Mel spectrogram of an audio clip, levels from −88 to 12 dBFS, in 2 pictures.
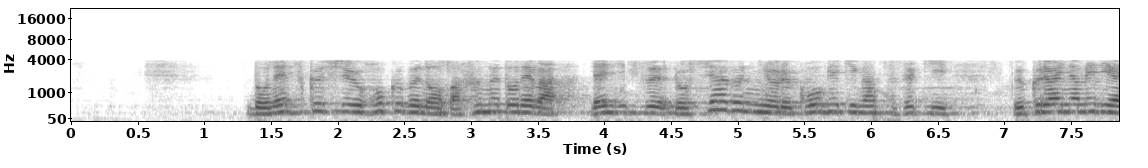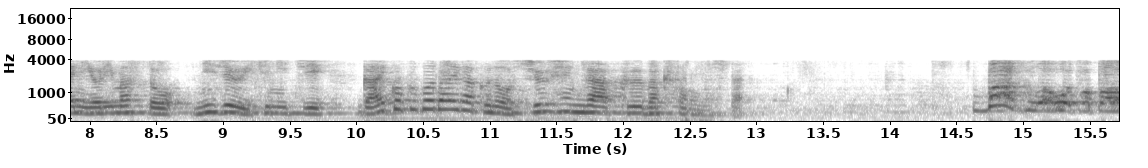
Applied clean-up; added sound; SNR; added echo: neural separator model SepFormer DNS4.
